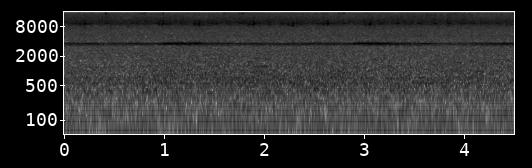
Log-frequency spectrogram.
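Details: Southern Crimea after dark, crickets chirring in one constant high tone with a fainter higher layer, the night breeze a soft even hush beneath.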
